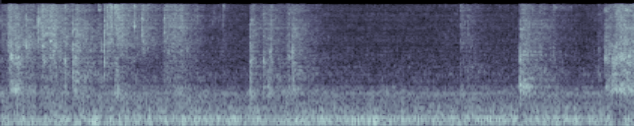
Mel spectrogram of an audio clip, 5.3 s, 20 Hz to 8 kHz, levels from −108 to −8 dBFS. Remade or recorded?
remade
